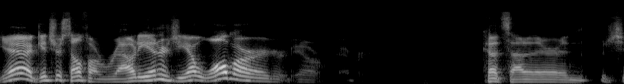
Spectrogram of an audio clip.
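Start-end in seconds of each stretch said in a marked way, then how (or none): 0.0-2.7 blatant, shameless, loud, pitched-up, obnoxious hard-sell tone. Retelling a driver's interview plugging an energy drink: imitating Kyle Busch obnoxiously promoting. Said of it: "very blatantly just being obnoxious, just promoting".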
